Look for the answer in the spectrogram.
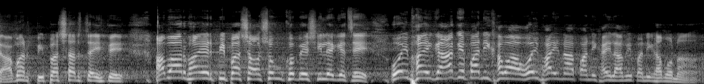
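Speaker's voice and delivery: high, pressing retold plea; imitated urgent insistence. Preacher voices a dying man putting his brother first, high urgent plea. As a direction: insist urgently on the other man's need.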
